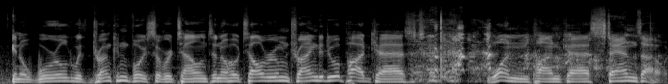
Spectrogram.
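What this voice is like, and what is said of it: Movie trailer announcer voice. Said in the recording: “give us your best movie trailer voice”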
